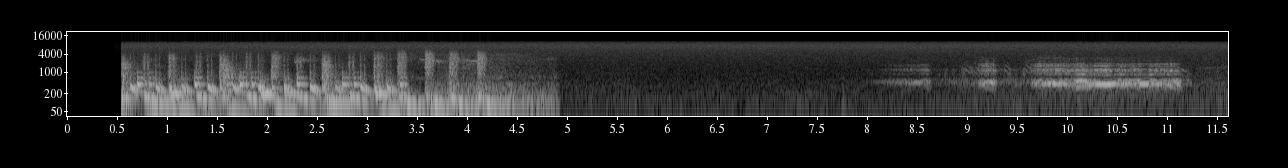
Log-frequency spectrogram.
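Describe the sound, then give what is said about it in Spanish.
A red deer stag roars in a burst of deep, grunting bellows in autumn in the Scottish Highlands. After a pause, fainter roaring answers. “Un ciervo rojo en otoño, en las tierras altas de Escocia.”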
